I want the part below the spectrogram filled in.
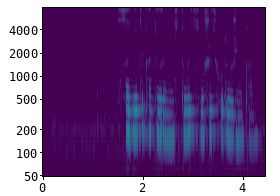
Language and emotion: Russian, neutral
